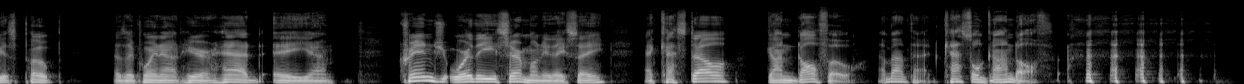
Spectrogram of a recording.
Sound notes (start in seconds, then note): 10.8 laughs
